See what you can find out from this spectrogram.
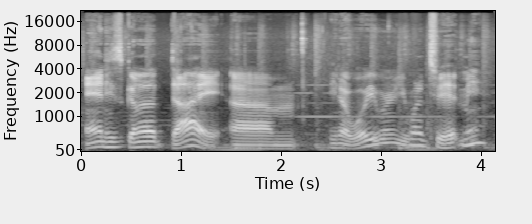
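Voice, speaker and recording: A man's voice: medium pitch, sing-song, normal speed, vocal fry, music in the background. A man giving casual game commentary on his own playthrough, thinking aloud and easily amused.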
